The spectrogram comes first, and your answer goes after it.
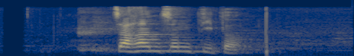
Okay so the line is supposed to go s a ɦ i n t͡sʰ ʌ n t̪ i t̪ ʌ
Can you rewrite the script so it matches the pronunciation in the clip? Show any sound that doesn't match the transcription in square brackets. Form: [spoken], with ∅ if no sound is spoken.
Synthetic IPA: [t͡s] a ɦ [a] n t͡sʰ ʌ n t̪ i t̪ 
